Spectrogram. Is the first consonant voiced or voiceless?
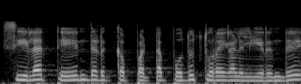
voiceless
